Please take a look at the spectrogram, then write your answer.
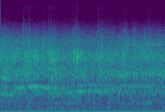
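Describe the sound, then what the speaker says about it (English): A high school playoff crowd at a Handley vs Woodgrove quarterfinal gives a standing ovation, dense steady applause and cheering from many people filling the space, with an announcer's voice faintly underneath. "getting a standing ovation from the Handley crowd"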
